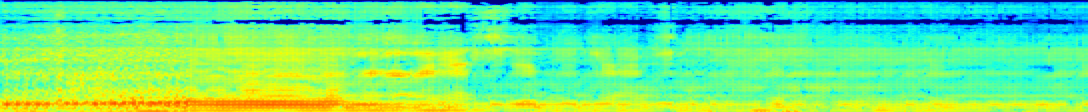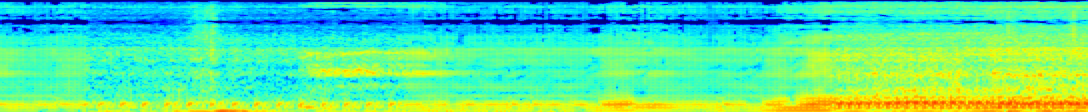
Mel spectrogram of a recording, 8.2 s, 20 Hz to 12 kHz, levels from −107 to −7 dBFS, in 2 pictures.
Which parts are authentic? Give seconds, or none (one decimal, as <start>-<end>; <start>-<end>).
0.0-0.7; 4.4-5.6; 7.2-8.2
